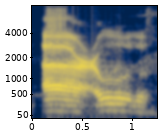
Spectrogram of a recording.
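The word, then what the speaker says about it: أعوذ: dengan huruf Ain ya yang betul adalah bacanya auu a dulu Hamzah dulu baru huruf Ain ya I kalau nanti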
